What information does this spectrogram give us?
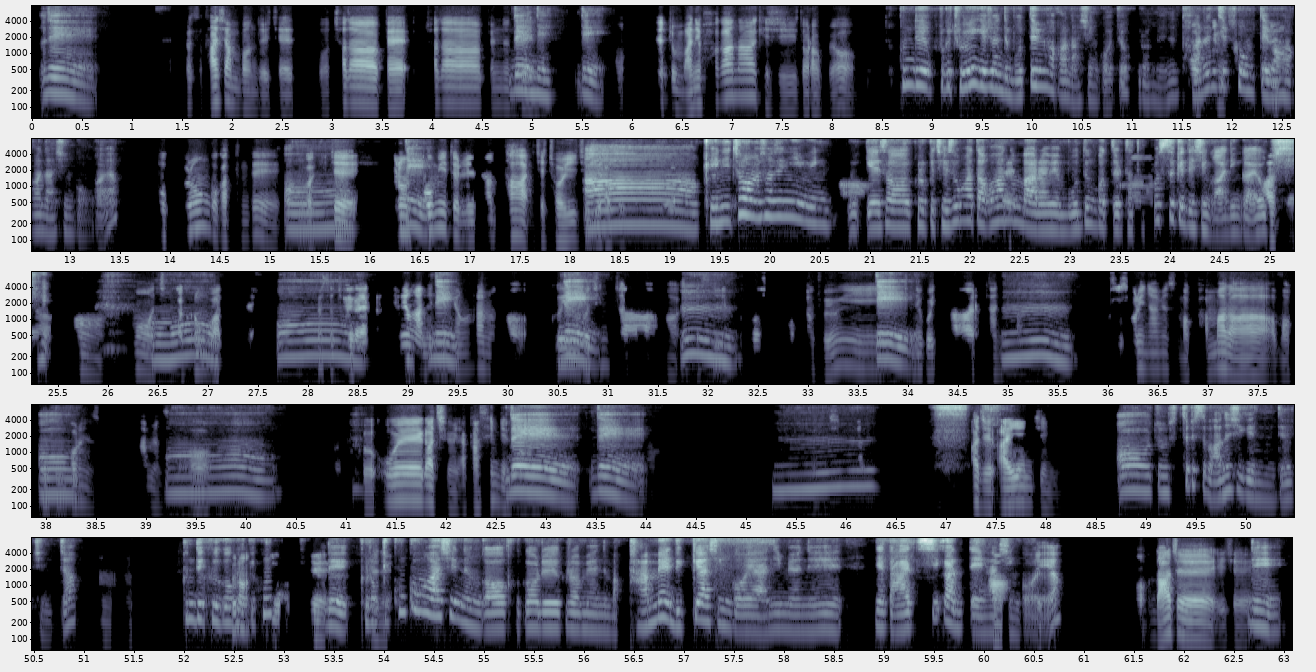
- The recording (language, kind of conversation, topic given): Korean, unstructured, 요즘 이웃 간 갈등이 자주 생기는 이유는 무엇이라고 생각하시나요?
- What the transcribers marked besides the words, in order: tapping; background speech; distorted speech; unintelligible speech; other background noise; laughing while speaking: "혹시?"; gasp; unintelligible speech; unintelligible speech; teeth sucking; sigh; in English: "ING"; static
